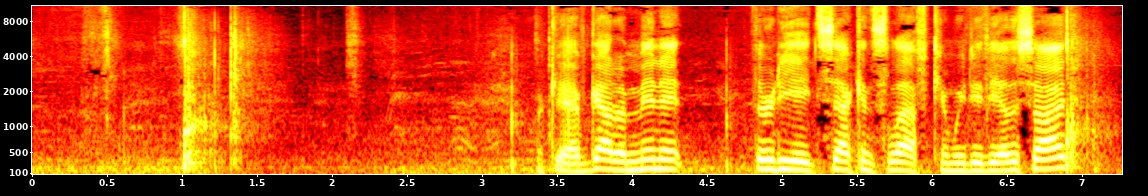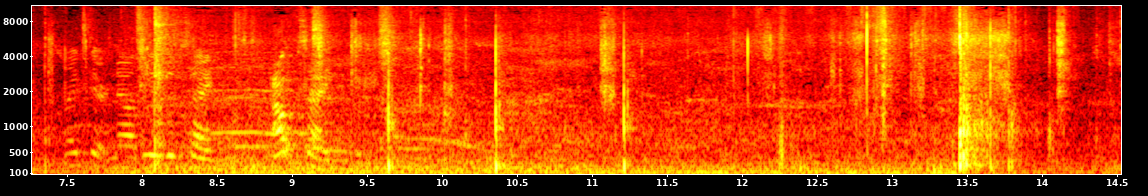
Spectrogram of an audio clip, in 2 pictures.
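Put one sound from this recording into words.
A tennis racket strikes a ball on a serve.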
